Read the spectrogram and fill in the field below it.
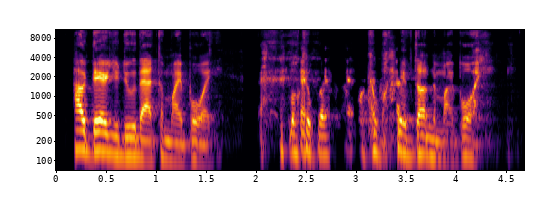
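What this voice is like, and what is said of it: Badly done put-on accent. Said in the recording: “that horrible accent”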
